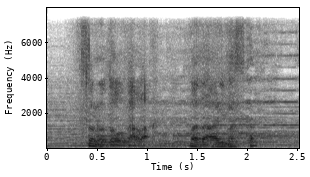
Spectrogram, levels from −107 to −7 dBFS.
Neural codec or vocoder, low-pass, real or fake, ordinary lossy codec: vocoder, 44.1 kHz, 128 mel bands, Pupu-Vocoder; 7.2 kHz; fake; none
